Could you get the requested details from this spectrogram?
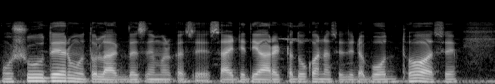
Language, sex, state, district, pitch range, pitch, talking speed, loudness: Bengali, male, Tripura, West Tripura, 115-130 Hz, 120 Hz, 155 wpm, -19 LUFS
